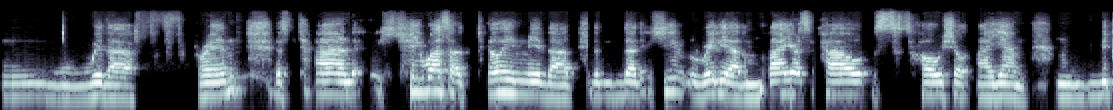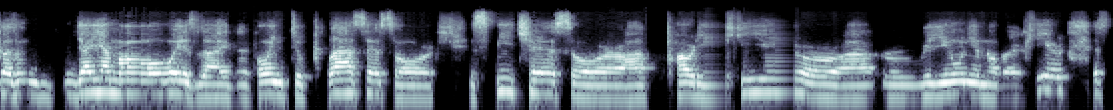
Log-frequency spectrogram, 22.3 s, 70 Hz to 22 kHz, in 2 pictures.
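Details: Adult man who has stuttered since age 4 and says he still clearly stutters; speech therapy and support groups helped him; stuttering.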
